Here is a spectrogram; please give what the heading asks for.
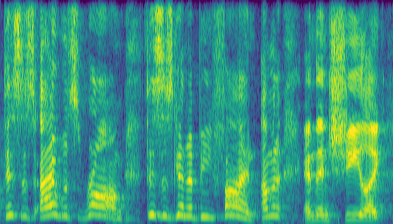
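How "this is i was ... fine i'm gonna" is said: high mock monologue. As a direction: squeak out his inner thoughts. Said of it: "internal monologue".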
